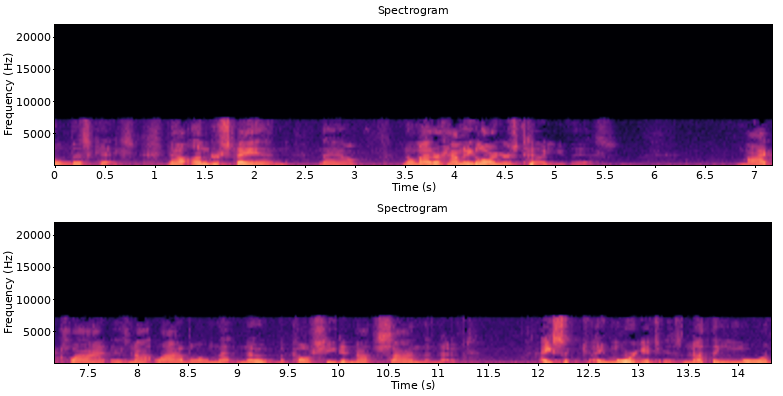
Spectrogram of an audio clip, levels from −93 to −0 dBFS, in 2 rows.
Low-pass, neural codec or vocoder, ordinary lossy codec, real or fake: 7.2 kHz; none; AAC, 32 kbps; real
